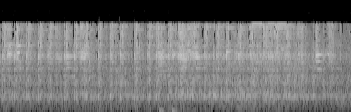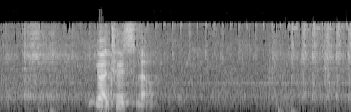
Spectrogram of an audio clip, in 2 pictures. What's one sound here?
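Rapid gunfire rattles from a video game through small speakers.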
